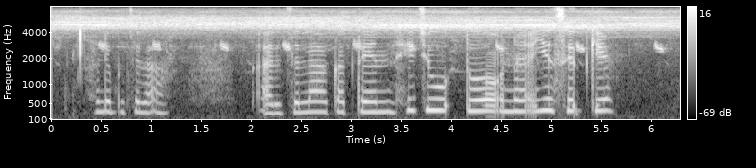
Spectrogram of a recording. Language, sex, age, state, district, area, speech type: Santali, female, 18-30, Jharkhand, Seraikela Kharsawan, rural, spontaneous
